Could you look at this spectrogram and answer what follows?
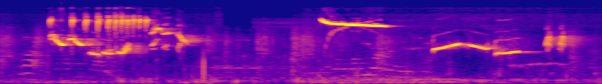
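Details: Female orange-headed thrush calling as a lure: fast ticking notes running into dipping whistles, then a long thin high whistle sliding down, followed by a drawn-out falling whistle and short high notes.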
